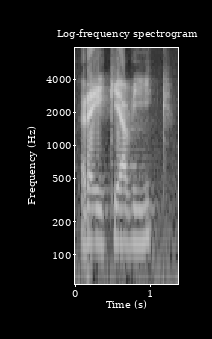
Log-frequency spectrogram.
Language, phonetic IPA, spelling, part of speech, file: Czech, [ˈrɛjkjaviːk], Reykjavík, proper noun, Cs-Reykjavík.ogg
- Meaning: Reykjavík (the capital city of Iceland)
